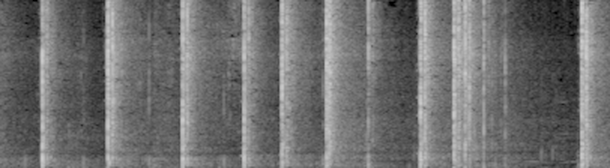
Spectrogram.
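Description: A long string of firecrackers going off on the ground: sharp bangs at an uneven pace, about three a second, with a brief lull shortly before the end.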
